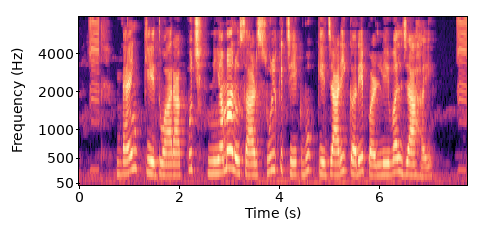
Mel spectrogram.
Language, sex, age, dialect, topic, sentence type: Magahi, female, 25-30, Western, banking, statement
